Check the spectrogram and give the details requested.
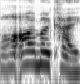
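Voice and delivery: indistinct mumbling. Lessie answers a stranger concerned for her and Luca, mumbled. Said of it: "mumbled Lessie".

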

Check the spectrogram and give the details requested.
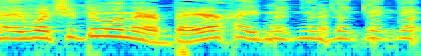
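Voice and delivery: very high, calling-out voice. Retelling a video of a man calling to a bear: imitating a man calling to a bear. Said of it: "And he's like".

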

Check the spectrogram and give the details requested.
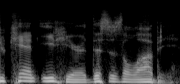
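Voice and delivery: put-on broken English. Retelling what a hotel front-desk man said to them: imitating broken English. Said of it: "in broken English".

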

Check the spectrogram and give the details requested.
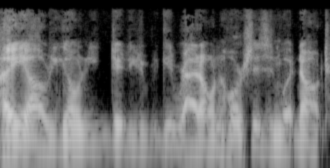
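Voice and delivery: put-on western character voice. Contrasting the Western he is finishing with his next fantasy novel: Western character voice. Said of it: "all these characters being like".

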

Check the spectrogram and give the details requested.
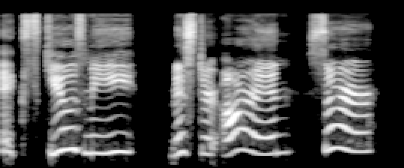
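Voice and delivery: loud, very high, slow, drawn-out holler. She calls across the pen to Mr. Arin in his cage, yelling. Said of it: "she yelled".

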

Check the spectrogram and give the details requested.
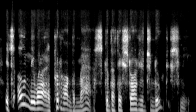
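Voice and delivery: muffled masked villain voice. Joking about a villain who talks into his mask: Bane voice into his mask. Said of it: "talk like this into his mask".

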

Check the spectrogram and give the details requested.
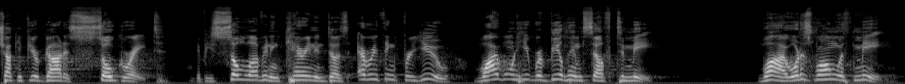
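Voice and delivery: very high, very loud, angry high-pitched outburst. Retelling slamming a fist on the table: retelling a raised-voice outburst. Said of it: "And with raised voice".

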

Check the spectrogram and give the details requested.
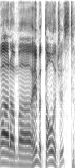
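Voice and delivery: put-on loud Italian Australian accent. Describing a funny moment in a movie, do Vince Colosimo going full Italian Australian. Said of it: "he goes full like Italian Australian".

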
